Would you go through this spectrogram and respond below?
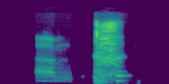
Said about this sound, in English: Was that an intentional cough?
